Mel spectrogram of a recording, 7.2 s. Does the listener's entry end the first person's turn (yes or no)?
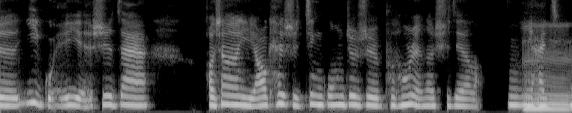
yes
